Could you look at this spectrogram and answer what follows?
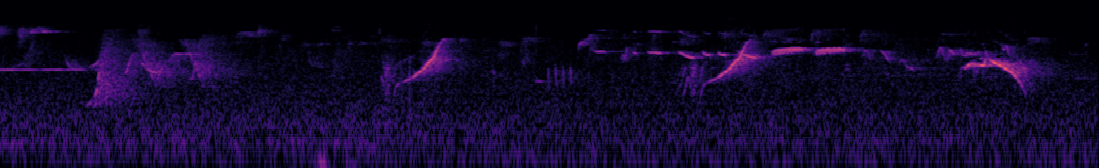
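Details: Green leafbird singing for cage-bird training: a thin steady tone opens, followed by varied rising and arching whistles and a run of short chattering notes, growing busier toward the end.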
